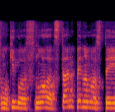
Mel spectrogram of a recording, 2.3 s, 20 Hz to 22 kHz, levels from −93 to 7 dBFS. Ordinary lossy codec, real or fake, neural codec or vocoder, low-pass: Opus, 64 kbps; fake; vocoder, 22.05 kHz, 80 mel bands, Vocos; 9.9 kHz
